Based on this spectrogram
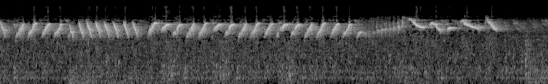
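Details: Fast 'nembak' song of an Oriental white-eye, intended to make caged birds sing: about three and a half seconds of shrill, rapidly repeated chirps in a steady torrent, ending in a couple of slurred, rising-falling whistles.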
